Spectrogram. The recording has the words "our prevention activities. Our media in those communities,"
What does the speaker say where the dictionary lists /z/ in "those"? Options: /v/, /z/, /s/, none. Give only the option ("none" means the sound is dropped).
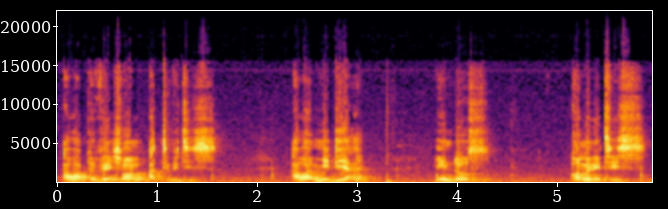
/s/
